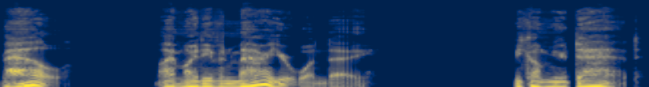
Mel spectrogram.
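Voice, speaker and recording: A man playing a smug, flirtatious middle-aged mafia boss in an ASMR roleplay drama, sweet-talking and gravelly. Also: low-pitched, sing-song, unhurried, a little mellow, dry recording, studio quality, heavily acted. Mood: smug, commanding.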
